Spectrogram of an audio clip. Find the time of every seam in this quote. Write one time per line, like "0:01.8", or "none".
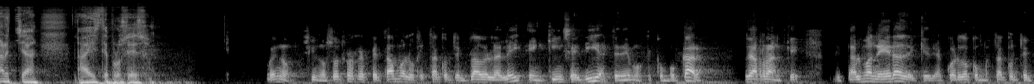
0:07.5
